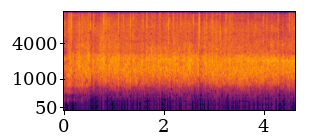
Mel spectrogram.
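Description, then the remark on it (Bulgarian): Sustained audience applause, a dense, steady wash of many hands clapping at a consistent loudness for several seconds, full with no voices standing out. “Моля, аплодисменти!”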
